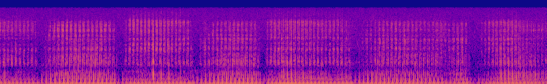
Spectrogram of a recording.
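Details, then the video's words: Deep vibrating purr from a cat asleep, pulsing in phrases of about a second separated by brief gaps for breath, with a faint tick near the start and no other noise. "Cat sleeping and Purring"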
